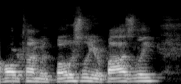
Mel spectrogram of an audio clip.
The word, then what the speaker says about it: Bosley: but since it's not it's b o s l it's bosley not boseley oh my goodness gracious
